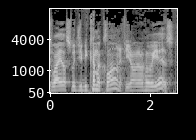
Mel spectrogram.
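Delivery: ordinary delivery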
